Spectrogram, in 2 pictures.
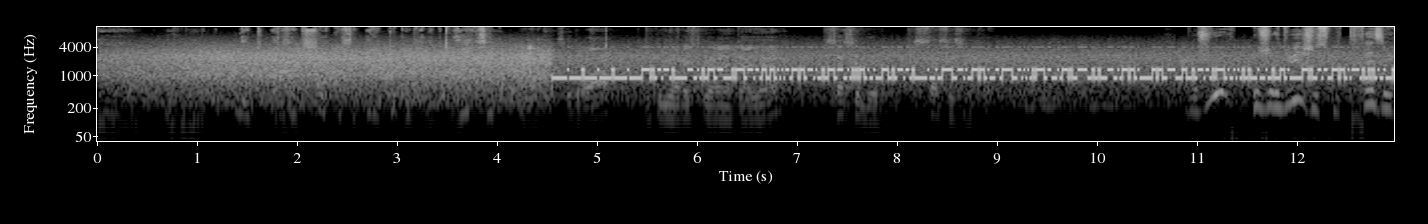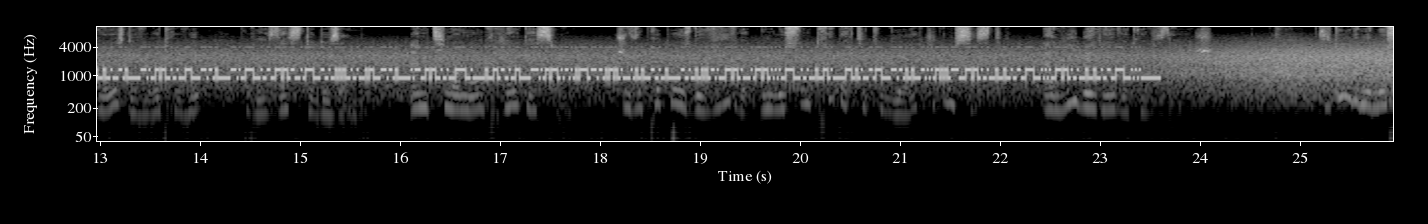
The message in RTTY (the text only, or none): NAME IS HANS, QTH UTRECHT, LOC EJ17HL EJ17HL. HOW COPY? ZL5UPV DE DK0PJG K YO7NUM 449 1296 1296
